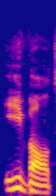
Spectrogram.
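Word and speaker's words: Ewald: Like I completely understand because my last name Evalt, the Hungarian way is E-W-A-L-D, and it's pronounced Evalt in Hungarian.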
